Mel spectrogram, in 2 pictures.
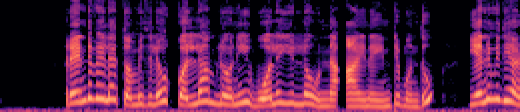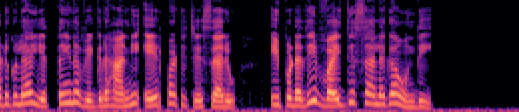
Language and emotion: Telugu, neutral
